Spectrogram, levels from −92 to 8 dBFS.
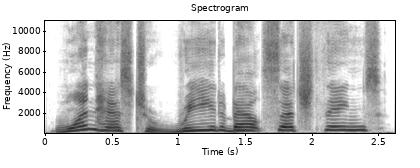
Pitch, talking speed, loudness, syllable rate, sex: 290 Hz, 160 wpm, -16 LUFS, 3.6 syllables/s, female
